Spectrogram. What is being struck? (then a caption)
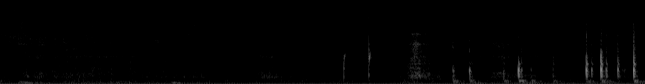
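Plastic steering wheel airbag cover. Long nails tap and scratch in quick, typing-like patterns on the large, hollow-backed, hard textured plastic airbag cover in the centre of a Ford steering wheel. A soft scratching hiss fills the first two seconds, then scattered dry, clicky taps follow and build into a faster cluster near the end, about 11 sharp hits in all. The taps have a short, hollow mid-pitched knock with almost no ring over a quiet background.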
